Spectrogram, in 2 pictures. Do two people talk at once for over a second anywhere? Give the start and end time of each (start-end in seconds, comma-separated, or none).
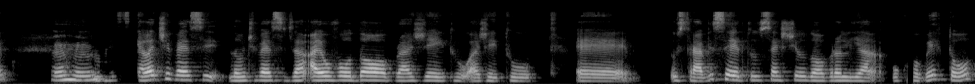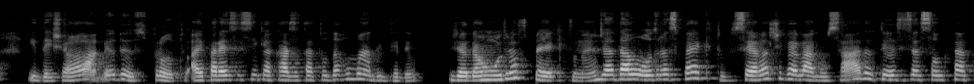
none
